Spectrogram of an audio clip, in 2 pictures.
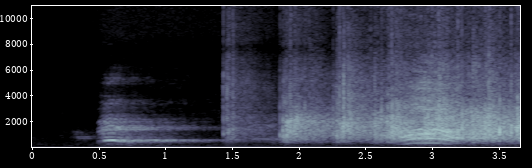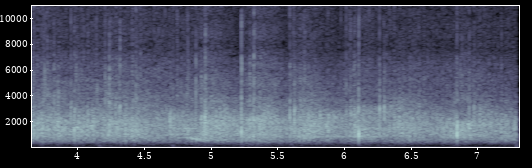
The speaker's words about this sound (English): Oh, hold on. Why are you clapping?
